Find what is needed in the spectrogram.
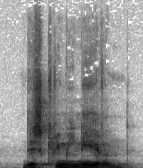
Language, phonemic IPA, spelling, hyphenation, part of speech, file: Dutch, /ˌdɪs.kri.miˈneː.rə(n)/, discrimineren, dis‧cri‧mi‧ne‧ren, verb, Nl-discrimineren.ogg
- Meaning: 1. to discriminate (making decisions based on prejudice) 2. to discriminate, to make a distinction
